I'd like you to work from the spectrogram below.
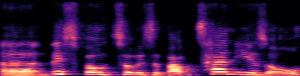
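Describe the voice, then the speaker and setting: Lively intonation carries through a very clean recording with a silent background. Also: woman. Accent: Welsh. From North Wales, Anglesey. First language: Welsh. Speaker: agile team lead. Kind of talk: conference talk.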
